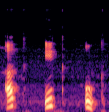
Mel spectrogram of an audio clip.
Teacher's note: کاف ہے، جو سخت تالو کے حصے سے ادا ہوگا، اور قاف کی نسبت اسے باریک پڑھیں گے. جیسے کاف. · کاف میں بھی ہمس پائی جاتی ہے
